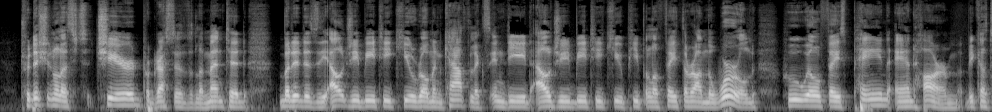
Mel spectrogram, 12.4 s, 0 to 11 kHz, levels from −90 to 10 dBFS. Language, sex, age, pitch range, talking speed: English, male, 30-49, 100-125 Hz, 125 wpm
